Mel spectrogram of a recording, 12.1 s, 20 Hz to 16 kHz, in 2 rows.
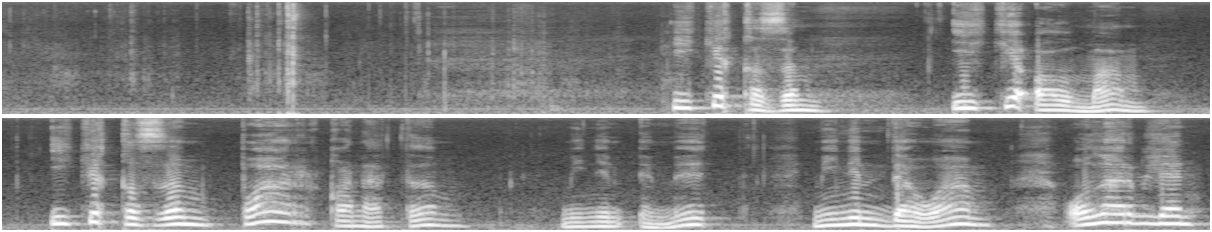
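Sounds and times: book pages rustling: 0.0s - 2.9s
page snapping: 0.6s - 2.8s.

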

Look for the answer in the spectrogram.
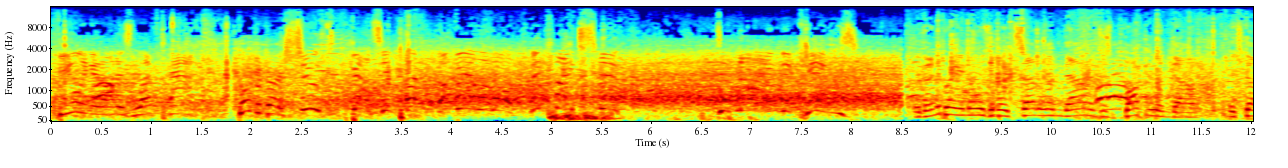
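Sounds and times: arena crowd voices: 0.0s - 12.0s
hockey sticks knocking puck on ice: 1.1s - 3.8s, 8.8s - 12.0s.

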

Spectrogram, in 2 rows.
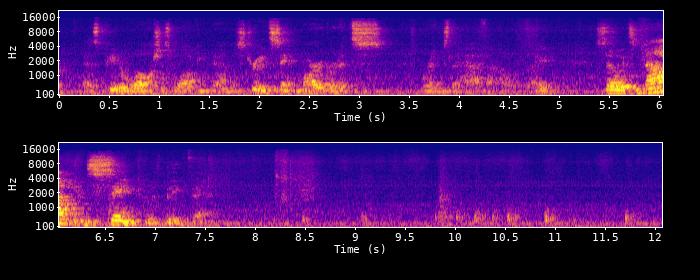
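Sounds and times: marker tap: 9.8s - 11.1s.

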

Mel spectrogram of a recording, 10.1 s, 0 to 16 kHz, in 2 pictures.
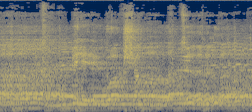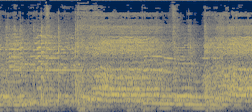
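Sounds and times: choir singing slow melody: 0.0s - 5.3s, 6.5s - 10.0s
instrumental accompaniment: 0.0s - 10.0s.

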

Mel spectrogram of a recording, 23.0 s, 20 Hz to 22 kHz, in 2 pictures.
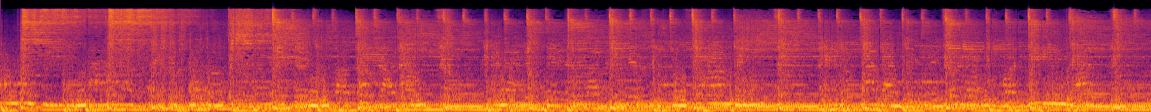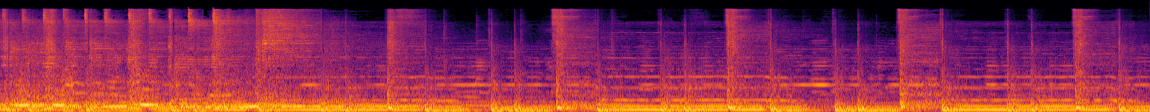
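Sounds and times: women singing: 0.0s - 15.3s
pop-rock band playing: 0.0s - 23.0s.

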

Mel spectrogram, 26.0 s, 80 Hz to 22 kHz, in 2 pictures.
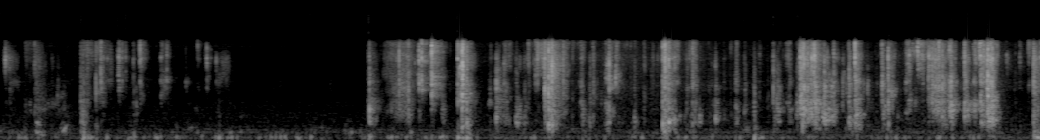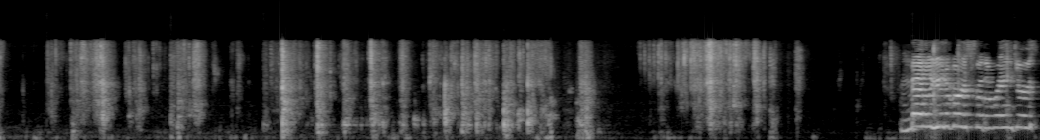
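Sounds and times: card packs tearing open: 4.8s - 9.0s, 9.6s - 12.6s, 13.6s - 15.6s, 16.4s - 19.9s, 21.0s - 22.7s.

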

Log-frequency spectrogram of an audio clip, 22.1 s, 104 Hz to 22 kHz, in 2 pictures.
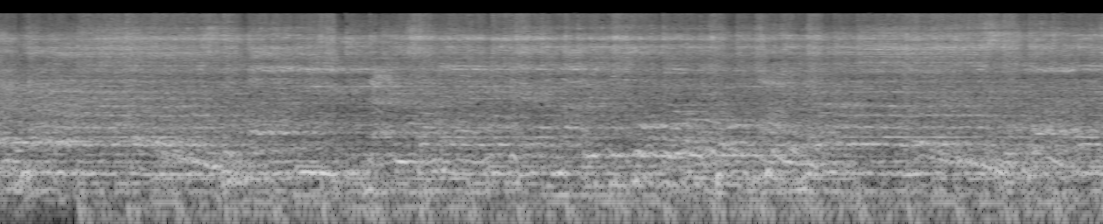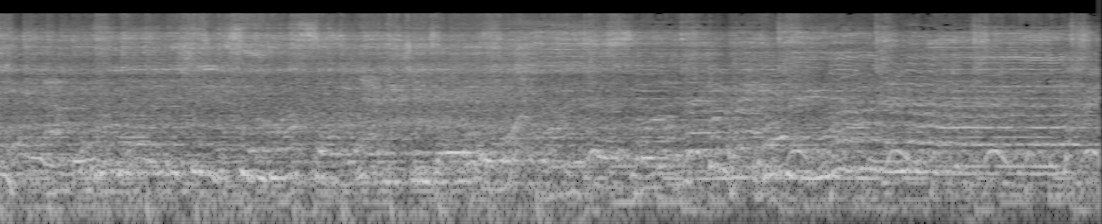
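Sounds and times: person singing over beat: 0.0s - 22.0s
pop music through sound system: 0.0s - 22.0s.

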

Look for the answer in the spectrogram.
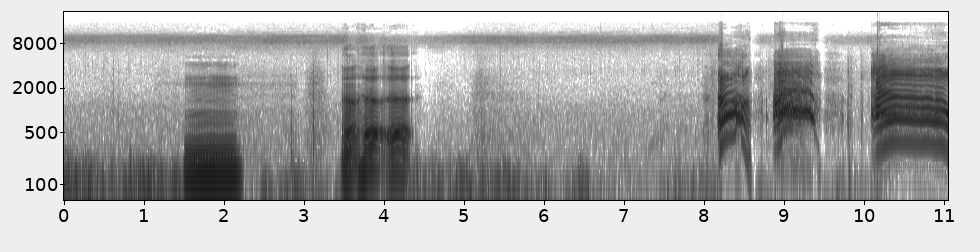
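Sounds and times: man groaning: 1.5s - 2.3s, 3.5s - 4.4s, 8.2s - 9.4s.

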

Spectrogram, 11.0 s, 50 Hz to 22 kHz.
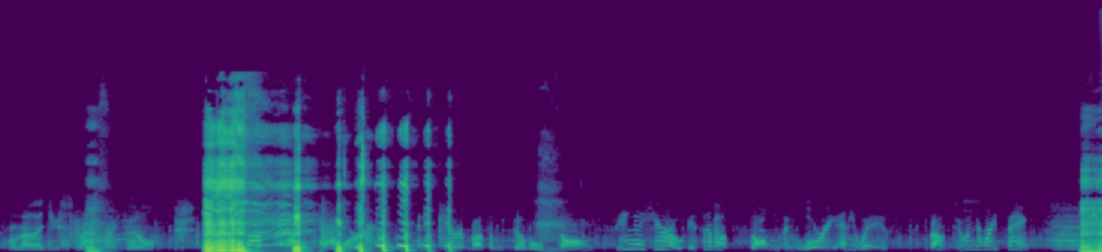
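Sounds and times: girl speaking: 3.4s - 4.6s.

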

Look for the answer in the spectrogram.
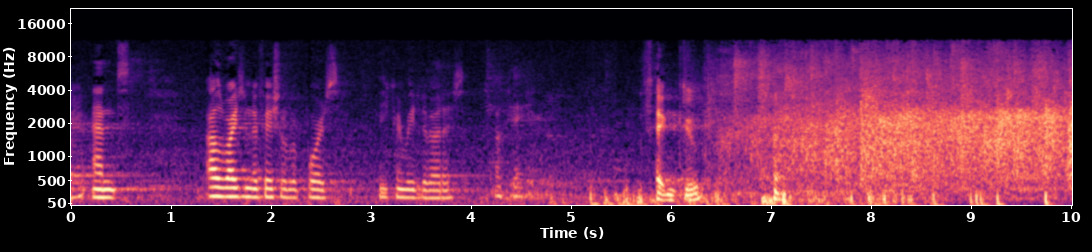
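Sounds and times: audience applauding: 6.4s - 10.0s.

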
